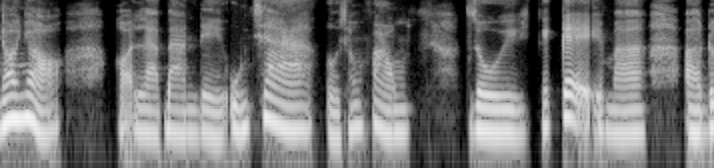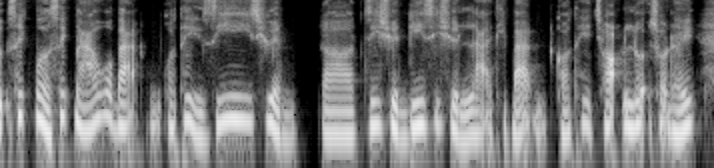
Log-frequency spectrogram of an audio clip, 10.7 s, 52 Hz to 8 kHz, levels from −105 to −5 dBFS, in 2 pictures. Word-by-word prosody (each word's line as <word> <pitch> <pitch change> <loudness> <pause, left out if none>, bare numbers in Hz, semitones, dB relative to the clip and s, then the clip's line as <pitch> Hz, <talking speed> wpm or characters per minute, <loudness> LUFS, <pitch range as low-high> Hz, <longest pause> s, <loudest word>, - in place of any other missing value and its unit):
nho 215 +4 +8
nhỏ, 185 -8 +5 0.4
gọi - - -3
là, 150 -2 0
bàn 150 -1 -2
để 145 -3 -1
uống 165 0 +1
trà 175 -7 +2
ở 140 -2 -3
trong 170 +5 -3
phòng. 155 -6 0 0.5
Rồi 155 -2 +3
cái 180 - -3
kệ 230 -9 +4
mà, 150 0 0 0.3
ờ, 155 -2 +2
đựng 175 +3 0
sách 245 - 0
vở, 200 -8 +5
sách 245 - 0
báo 200 +2 +2
của 240 - -1
bạn 185 -3 +1
cũng 190 - -10
có 180 - -5
thể 205 -10 -1
di 215 - +2
chuyển, 170 -12 0 0.2
ờ, 145 -1 -1
di 190 - +1
chuyển 180 -7 +1
đi 180 +6 +3
di 200 - +3
chuyển 165 -8 -1
lại 145 +2 -1
thì - - -13
bạn - - +1 0.2
có 140 - -4
thể 190 - -6
chọn - - +2
lựa 180 +1 +3
chỗ - - -2
đấy 165 +5 +2
170 Hz, 240 wpm, -24 LUFS, 150-195 Hz, 0.5 s, nho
